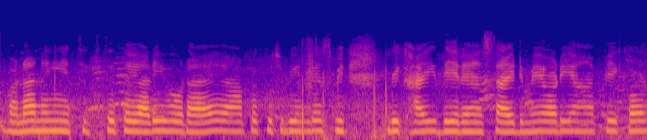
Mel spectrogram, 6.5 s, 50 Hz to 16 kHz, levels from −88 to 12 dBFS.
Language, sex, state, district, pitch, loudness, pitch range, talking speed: Hindi, female, Bihar, Jahanabad, 220 Hz, -17 LUFS, 215-225 Hz, 240 wpm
